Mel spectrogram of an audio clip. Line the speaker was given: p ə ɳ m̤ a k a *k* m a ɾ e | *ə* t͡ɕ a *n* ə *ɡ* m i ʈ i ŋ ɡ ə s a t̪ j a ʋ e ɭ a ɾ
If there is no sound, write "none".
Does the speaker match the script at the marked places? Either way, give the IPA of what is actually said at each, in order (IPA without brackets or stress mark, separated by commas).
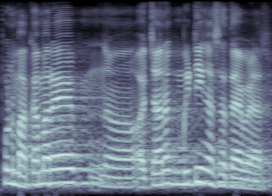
none, ə, n, k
